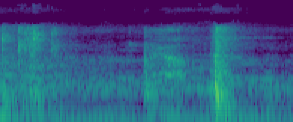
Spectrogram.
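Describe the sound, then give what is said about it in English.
A knife blade pries at a locked desk drawer, with scraping and rattling and then two sharp wooden cracks as the lock gives way, fairly quiet. “Now, the drawer is locked. Give me your knife, will you? Here, knife. Thanks, Tonto. I'll have to pry the lock.”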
